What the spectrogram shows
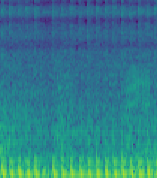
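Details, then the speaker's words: Motorcycle engine running at idle after repair, fast regular low puffing about fourteen beats a second with a chuffing edge; slight exhaust leak because the exhaust pipe header is held by only one bolt, one stud bolt missing. "Umaandar na yun. Medyo sungaw lang, no? Yung exhaust pipe kasi isang bolt lang yung meron. Dahil kasi wala yung isang stud bolt."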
